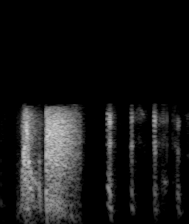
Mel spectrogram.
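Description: A whip-crack sound effect: a loud whip crack with a long swishing tail, followed by a rapid series of four or five sharper, quieter cracks in quick succession.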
